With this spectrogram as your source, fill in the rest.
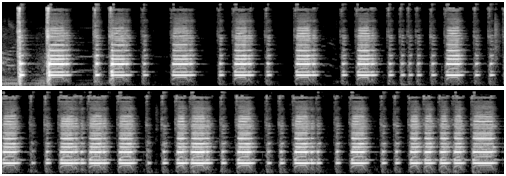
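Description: A compact car horn honks repeatedly in short, uneven bursts during a wiring test, some quick taps and some longer blasts, loud and close with no other sound between them.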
